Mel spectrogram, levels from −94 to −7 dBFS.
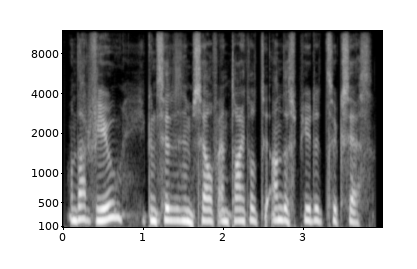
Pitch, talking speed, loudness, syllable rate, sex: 190 Hz, 150 wpm, -18 LUFS, 5.5 syllables/s, male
